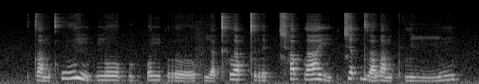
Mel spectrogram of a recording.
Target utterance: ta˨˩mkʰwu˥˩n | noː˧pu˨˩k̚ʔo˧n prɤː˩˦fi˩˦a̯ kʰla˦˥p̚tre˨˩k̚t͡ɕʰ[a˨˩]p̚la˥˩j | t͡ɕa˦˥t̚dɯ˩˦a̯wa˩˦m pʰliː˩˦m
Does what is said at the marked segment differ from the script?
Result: yes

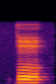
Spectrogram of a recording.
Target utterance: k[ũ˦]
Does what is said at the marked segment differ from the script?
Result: no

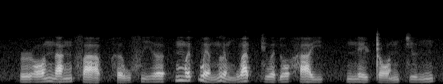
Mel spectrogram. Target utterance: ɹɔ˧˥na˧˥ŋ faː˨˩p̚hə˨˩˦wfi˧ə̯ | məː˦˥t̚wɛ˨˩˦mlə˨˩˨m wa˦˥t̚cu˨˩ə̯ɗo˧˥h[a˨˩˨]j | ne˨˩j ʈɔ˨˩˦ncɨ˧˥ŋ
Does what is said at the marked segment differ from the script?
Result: yes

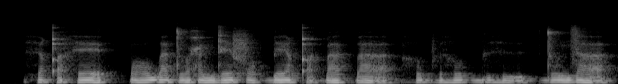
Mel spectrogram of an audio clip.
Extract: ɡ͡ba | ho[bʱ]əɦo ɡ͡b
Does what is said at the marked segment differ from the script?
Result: no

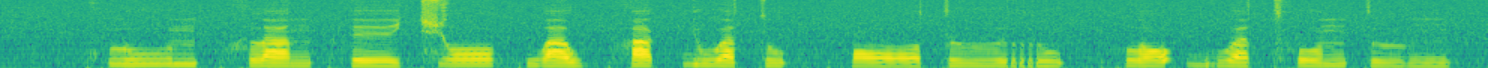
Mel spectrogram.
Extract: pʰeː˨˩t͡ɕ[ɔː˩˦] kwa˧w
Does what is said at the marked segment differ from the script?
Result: yes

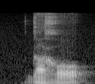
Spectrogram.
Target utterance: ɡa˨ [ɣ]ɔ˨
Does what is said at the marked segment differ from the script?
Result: no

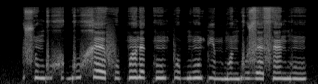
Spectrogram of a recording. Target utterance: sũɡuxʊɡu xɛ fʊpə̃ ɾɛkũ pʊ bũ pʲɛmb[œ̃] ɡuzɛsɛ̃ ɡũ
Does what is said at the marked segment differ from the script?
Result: yes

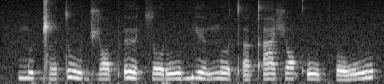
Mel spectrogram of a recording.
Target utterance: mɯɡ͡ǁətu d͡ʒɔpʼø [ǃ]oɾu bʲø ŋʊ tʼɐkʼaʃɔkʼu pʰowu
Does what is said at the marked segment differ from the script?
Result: yes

